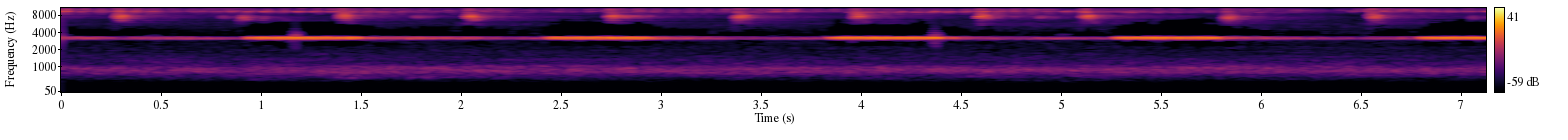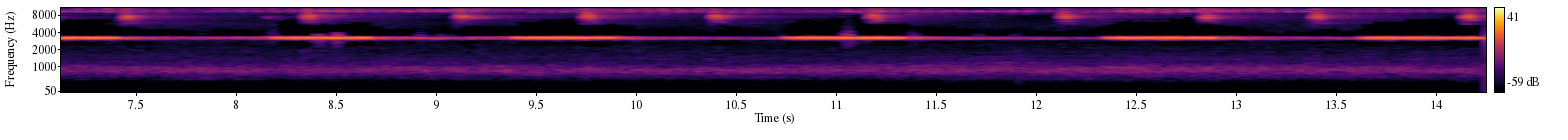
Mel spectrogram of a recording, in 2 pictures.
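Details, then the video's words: Crickets calling at night, with a bright, steady high trill pulsing on and off about every 1.3 seconds in a regular rhythm. Rapid higher ticks run through it over a faint, even hiss. "Cricket Sounds @ Night"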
